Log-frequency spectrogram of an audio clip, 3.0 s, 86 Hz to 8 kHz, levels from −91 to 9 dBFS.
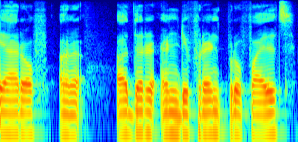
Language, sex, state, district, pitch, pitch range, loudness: English, male, Jharkhand, Garhwa, 110 Hz, 105-110 Hz, -16 LUFS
